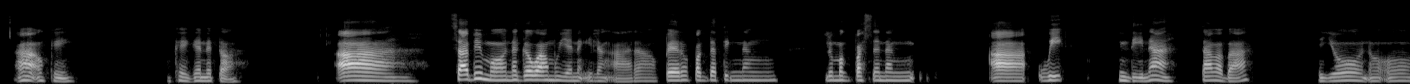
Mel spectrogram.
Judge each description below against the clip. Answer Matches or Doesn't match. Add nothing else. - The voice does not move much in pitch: Doesn't match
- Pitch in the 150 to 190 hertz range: Matches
